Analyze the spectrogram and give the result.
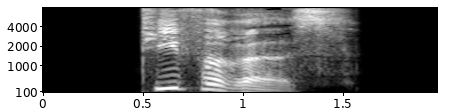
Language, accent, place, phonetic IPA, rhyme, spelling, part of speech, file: German, Germany, Berlin, [ˈtiːfəʁəs], -iːfəʁəs, tieferes, adjective, De-tieferes.ogg
- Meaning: strong/mixed nominative/accusative neuter singular comparative degree of tief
